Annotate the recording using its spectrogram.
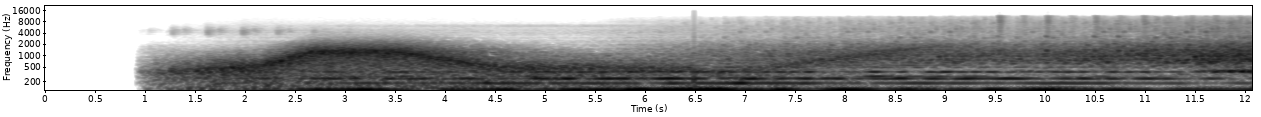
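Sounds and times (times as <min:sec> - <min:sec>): swell of noise: 0:02.1 - 0:12.0
low sustained drone tones: 0:05.4 - 0:12.0.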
